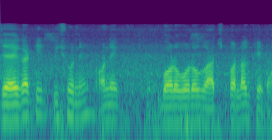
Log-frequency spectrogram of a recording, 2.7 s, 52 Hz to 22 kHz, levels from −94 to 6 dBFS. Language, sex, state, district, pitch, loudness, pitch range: Bengali, male, West Bengal, Jalpaiguri, 125 Hz, -19 LUFS, 110-145 Hz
